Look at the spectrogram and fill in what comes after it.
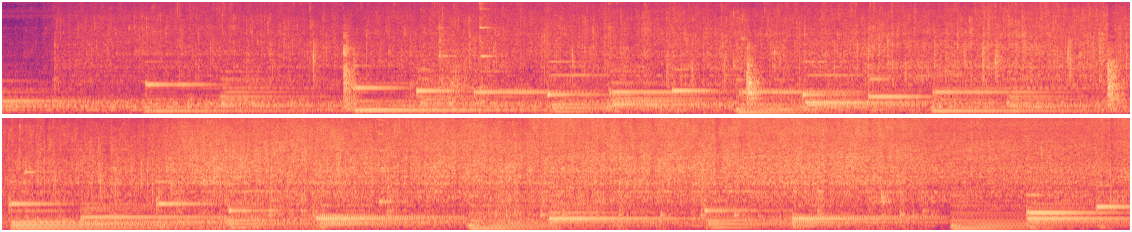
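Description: Zucchini and onion sizzling as they stir-fry in perilla oil in a pot, the sizzle growing louder a little past halfway, with a few sharp knocks along the way. Background music with a stepwise melody plays throughout.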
